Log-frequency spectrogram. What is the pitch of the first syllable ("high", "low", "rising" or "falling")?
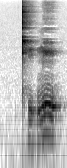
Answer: low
